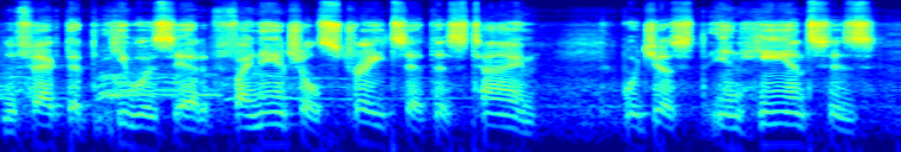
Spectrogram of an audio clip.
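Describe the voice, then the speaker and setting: A man's voice: lowish voice, fairly even intonation, unhurried, very noisy. A man giving analytical commentary on criminal psychology in a documentary interview.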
